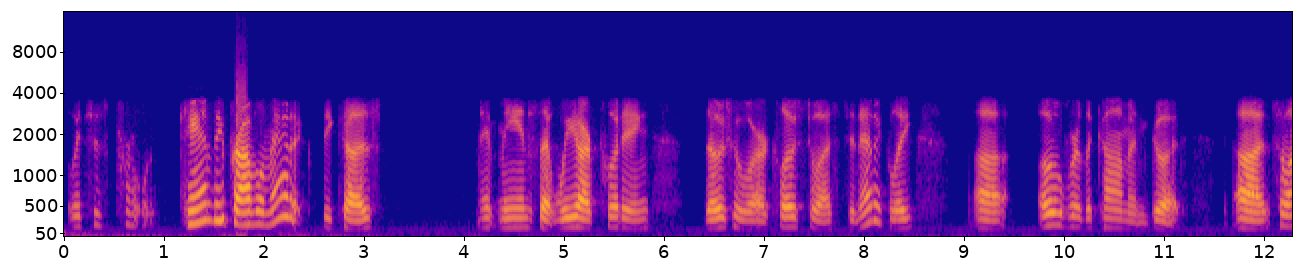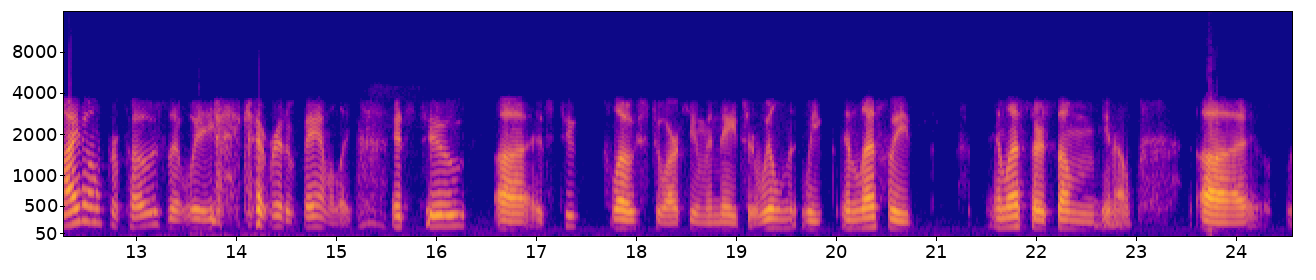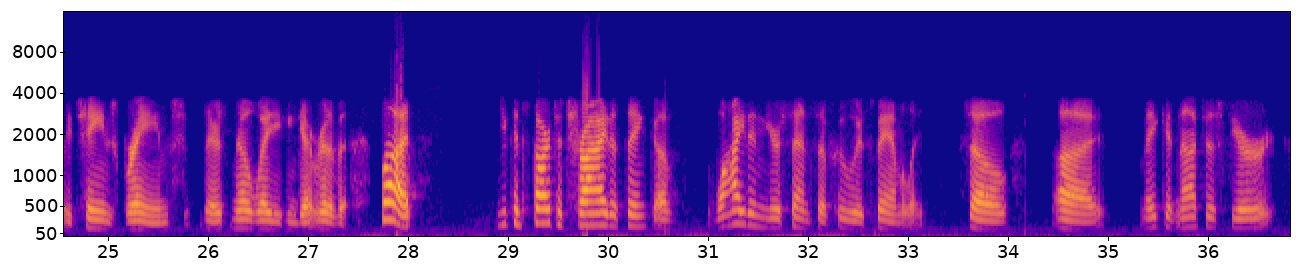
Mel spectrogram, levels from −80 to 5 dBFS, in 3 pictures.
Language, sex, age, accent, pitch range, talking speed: English, male, 50-69, American, 130-170 Hz, 145 wpm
